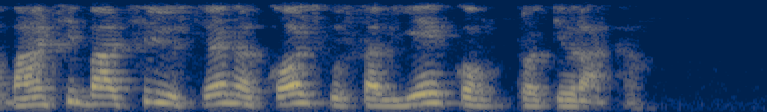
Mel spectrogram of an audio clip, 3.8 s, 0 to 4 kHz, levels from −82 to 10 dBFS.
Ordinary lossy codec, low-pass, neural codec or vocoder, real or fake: Opus, 32 kbps; 3.6 kHz; none; real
